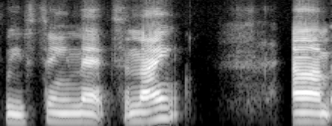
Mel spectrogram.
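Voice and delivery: ordinary delivery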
